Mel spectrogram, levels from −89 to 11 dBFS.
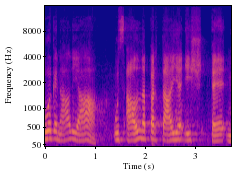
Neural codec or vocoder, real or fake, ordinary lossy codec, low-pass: vocoder, 48 kHz, 128 mel bands, Vocos; fake; Opus, 24 kbps; 14.4 kHz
